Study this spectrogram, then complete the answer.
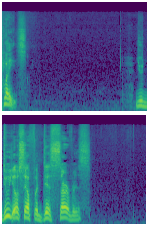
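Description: A man speaks close to the microphone with animation.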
